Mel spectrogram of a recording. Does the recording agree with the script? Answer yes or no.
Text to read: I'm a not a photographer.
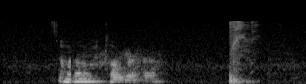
yes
